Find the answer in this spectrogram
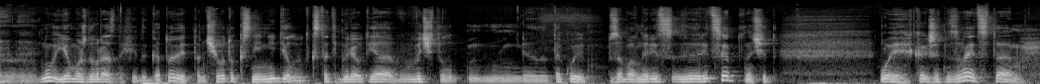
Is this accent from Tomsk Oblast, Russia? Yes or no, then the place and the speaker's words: yes; Tomsk, Tomsk Oblast, Russia; Вообще Сибирь, Западная Сибирь, например, я-то оттуда родом, я из Томска родом.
